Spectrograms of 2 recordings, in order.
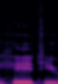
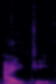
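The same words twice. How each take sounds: First: It is said the usual English way, 'Hay-tee'. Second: It is said with three syllables, like 'Ayiti'. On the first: This is the common outside pronunciation. The speaker calls it wrong. "when we say Haiti, we're mispronouncing the word" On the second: This is the country's own name for itself. The speaker calls it right. "actually called it right"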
